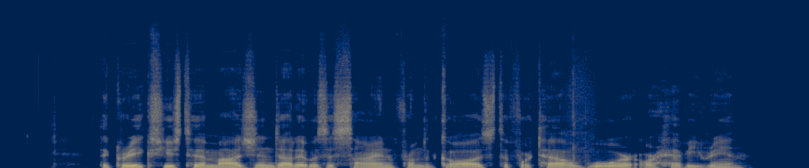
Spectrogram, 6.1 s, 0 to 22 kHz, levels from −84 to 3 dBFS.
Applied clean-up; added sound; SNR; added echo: none; none; none; none.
